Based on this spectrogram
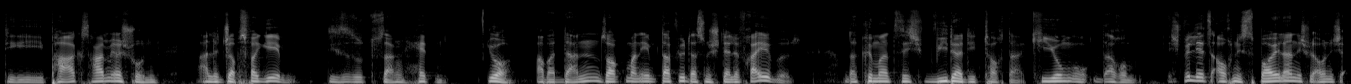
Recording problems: none

